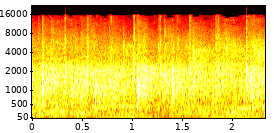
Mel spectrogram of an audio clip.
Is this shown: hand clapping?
yes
